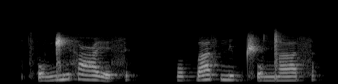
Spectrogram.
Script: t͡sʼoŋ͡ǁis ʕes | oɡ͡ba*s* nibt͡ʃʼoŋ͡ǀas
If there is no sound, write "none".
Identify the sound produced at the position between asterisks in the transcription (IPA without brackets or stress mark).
s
